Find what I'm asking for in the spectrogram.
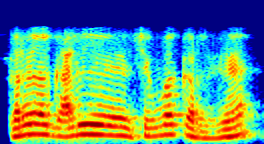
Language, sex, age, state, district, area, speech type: Kannada, male, 45-60, Karnataka, Belgaum, rural, conversation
